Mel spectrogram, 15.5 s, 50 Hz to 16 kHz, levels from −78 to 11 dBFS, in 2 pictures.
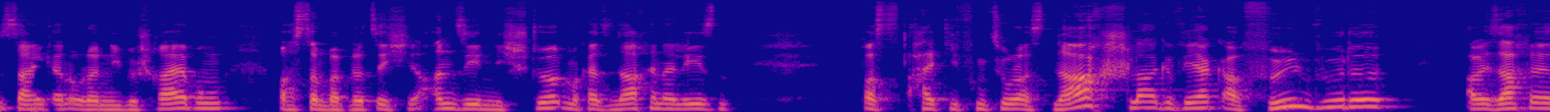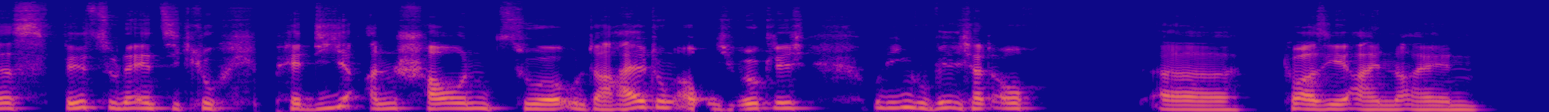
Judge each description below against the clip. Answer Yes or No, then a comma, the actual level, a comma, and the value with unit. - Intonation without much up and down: No, average, 3.0 semitones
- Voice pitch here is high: No, medium, 160 Hz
